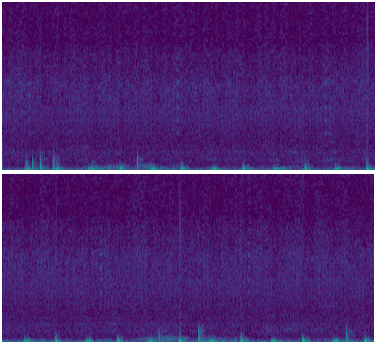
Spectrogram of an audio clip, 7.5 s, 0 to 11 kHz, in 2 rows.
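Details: Fast heartbeat after exercise, ASMR recording: strong, regular low thumps in quick succession, about 95 to 100 beats a minute.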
